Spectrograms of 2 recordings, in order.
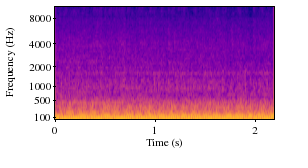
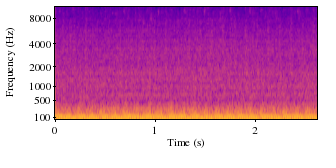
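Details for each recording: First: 240 after dyno, IAC wires swapped: deep, steady exhaust rumble at a smooth idle around 1050–1070 rpm with no hunting, though an odd noise is suspected to be belt slip or the IAC. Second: Nissan 240 drift car with V8 after dyno, nearly out of fuel: deep steady rumble at fast idle with an uneven, lumpy pulse; odd engine noise, owner unsure whether belt slip or idle air control valve.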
